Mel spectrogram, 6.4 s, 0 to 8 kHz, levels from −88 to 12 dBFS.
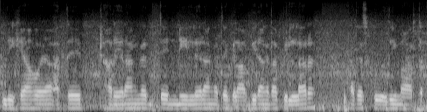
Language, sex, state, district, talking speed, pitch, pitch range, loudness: Punjabi, male, Punjab, Fazilka, 160 wpm, 110 Hz, 110-115 Hz, -13 LUFS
